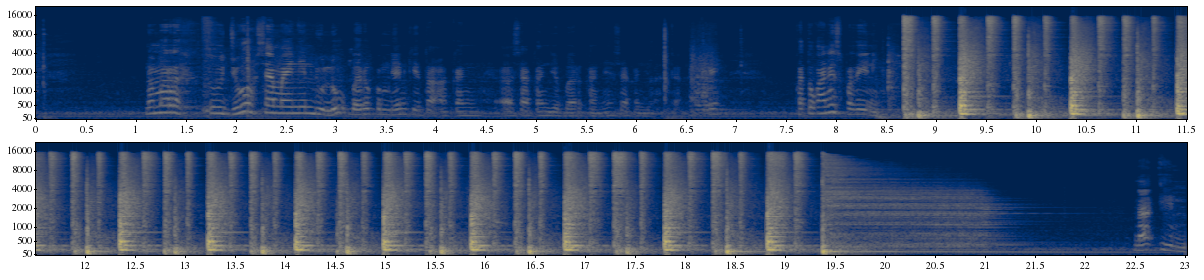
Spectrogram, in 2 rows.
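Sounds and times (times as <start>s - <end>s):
drum kit playing groove: 8.5s - 21.2s
cymbal ringing: 17.9s - 22.2s.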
